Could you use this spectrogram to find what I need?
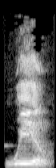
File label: "wheel", English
